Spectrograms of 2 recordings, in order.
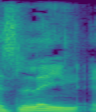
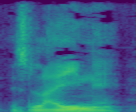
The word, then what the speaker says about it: Slaine: Slane, se escribe S-L-A-I-N-E, Slane.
